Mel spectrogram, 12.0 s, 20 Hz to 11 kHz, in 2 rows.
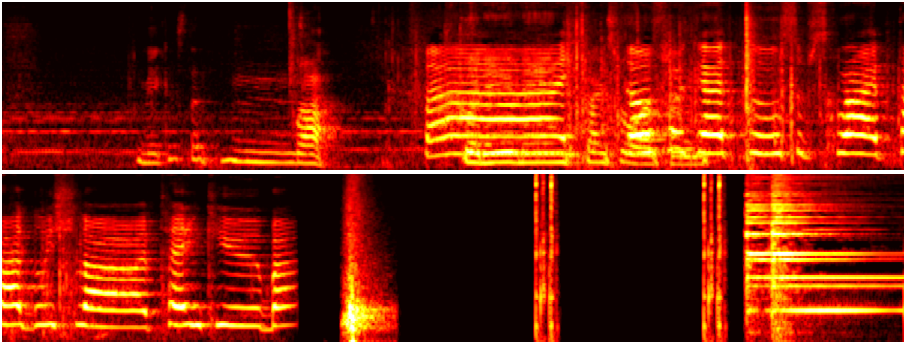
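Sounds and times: notification bell ding: 11.0s - 12.0s.

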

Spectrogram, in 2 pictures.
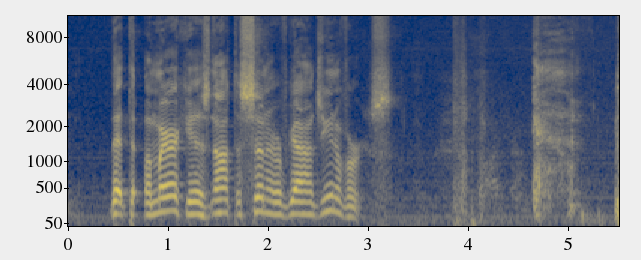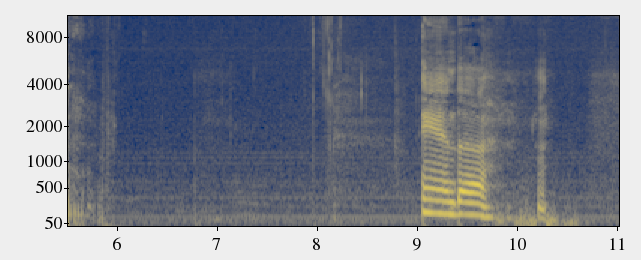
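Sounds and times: man coughing: 4.6s - 6.0s.

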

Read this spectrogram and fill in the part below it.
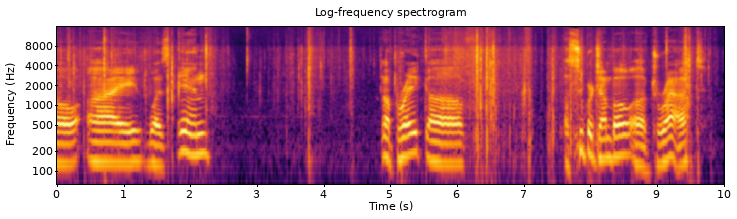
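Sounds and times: padded envelope crinkling: 0.0s - 10.0s.

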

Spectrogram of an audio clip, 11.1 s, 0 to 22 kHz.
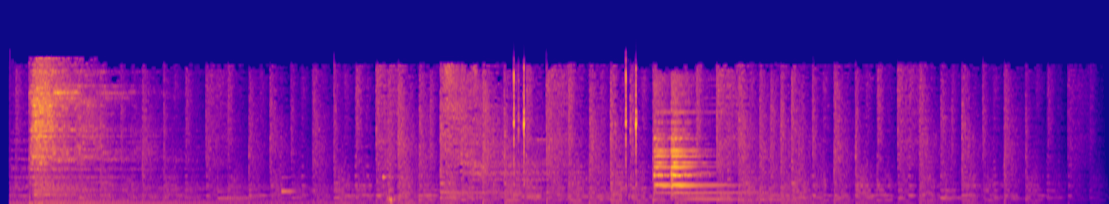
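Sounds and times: background music: 0.1s - 11.0s
bright chime: 6.6s - 8.2s.

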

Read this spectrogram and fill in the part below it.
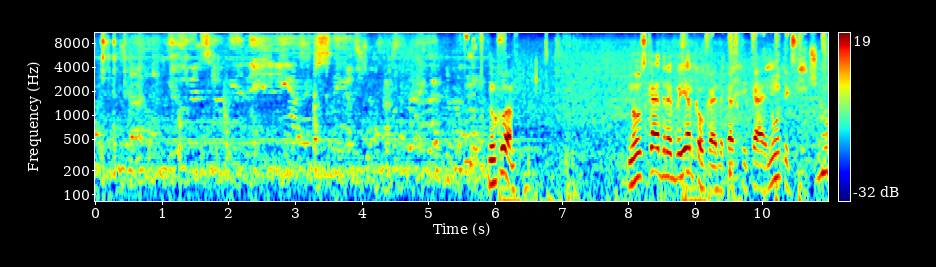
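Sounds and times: faint music: 0.0s - 6.6s, 7.9s - 11.0s
indistinct background voices: 0.0s - 11.0s.

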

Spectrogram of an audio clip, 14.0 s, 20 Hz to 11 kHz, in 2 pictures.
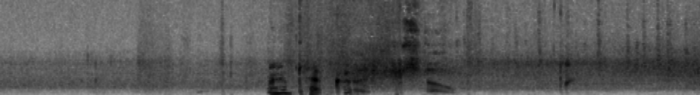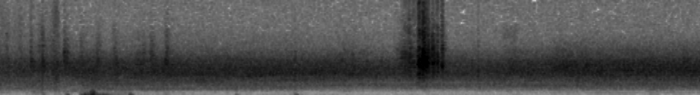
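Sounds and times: steady hiss: 0.0s - 14.0s.

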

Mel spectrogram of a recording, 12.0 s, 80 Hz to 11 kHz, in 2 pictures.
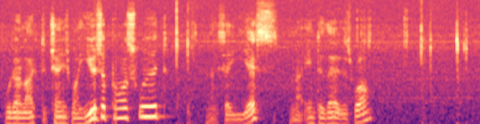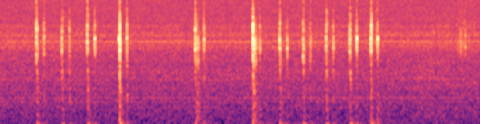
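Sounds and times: computer keyboard typing: 2.2s - 2.5s, 5.0s - 7.7s, 8.4s - 8.6s, 9.2s - 10.8s.

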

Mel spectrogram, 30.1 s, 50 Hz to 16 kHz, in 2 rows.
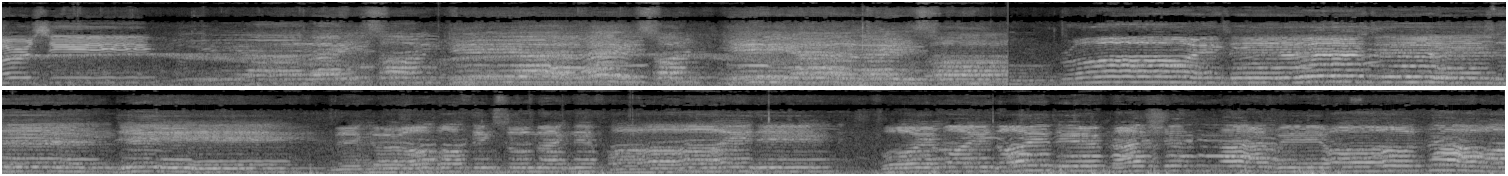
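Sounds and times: group singing chant in unison: 0.0s - 30.0s.

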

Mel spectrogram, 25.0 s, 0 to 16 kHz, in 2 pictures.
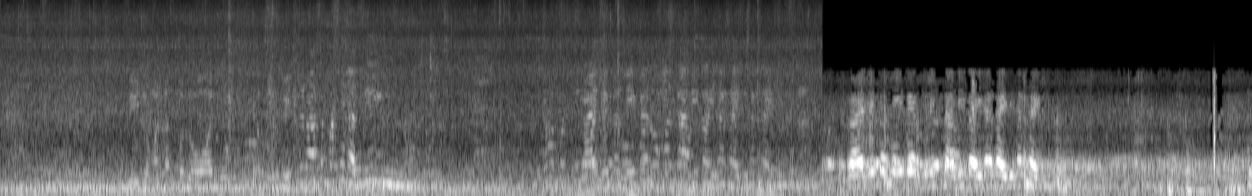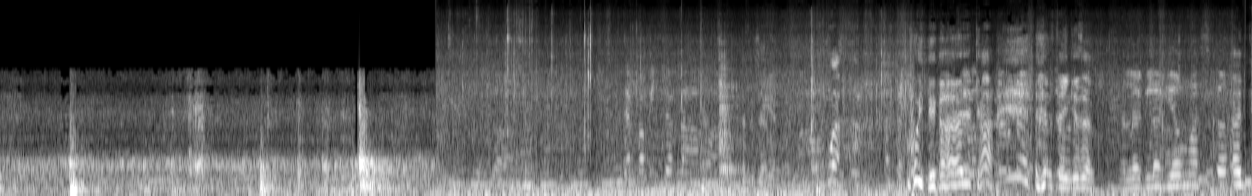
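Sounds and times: men chattering: 0.0s - 8.2s, 16.9s - 25.0s
truck engine rumbling: 0.0s - 8.3s, 10.7s - 25.0s.

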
